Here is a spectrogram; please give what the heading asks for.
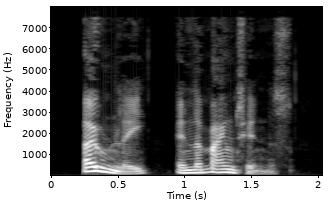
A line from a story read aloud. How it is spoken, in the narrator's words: said Moist calmly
